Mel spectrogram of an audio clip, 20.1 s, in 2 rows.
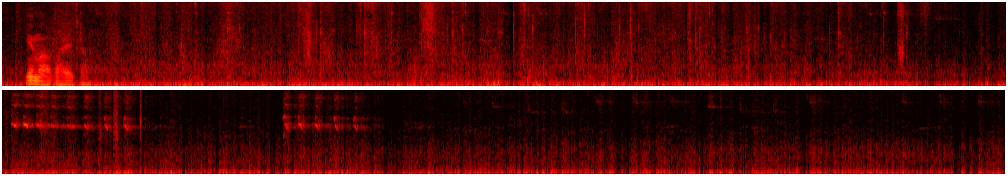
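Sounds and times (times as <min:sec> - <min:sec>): low steady rumble: 0:00.0 - 0:20.0
songbird singing repeated notes: 0:07.4 - 0:11.7, 0:12.8 - 0:13.8.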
